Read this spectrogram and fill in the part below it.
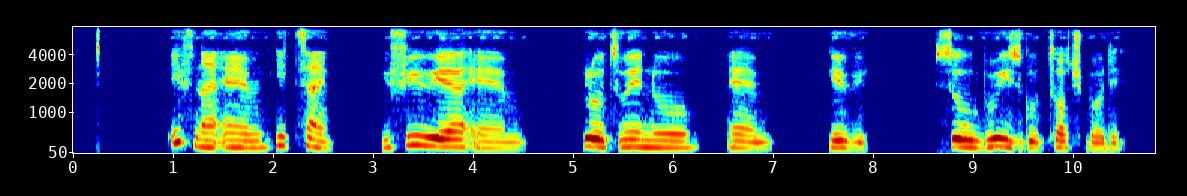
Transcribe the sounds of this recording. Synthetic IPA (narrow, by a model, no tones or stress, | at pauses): ifnaʔɛmhitʰːãɪ̃m | jufilwiɛm | klodsweno | ɛm | hevi | sobɹizɡotʰɔt͡ʃbɔdi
